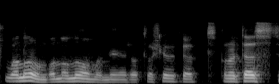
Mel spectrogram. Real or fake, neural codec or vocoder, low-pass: fake; codec, 16 kHz, 0.8 kbps, ZipCodec; 7.2 kHz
